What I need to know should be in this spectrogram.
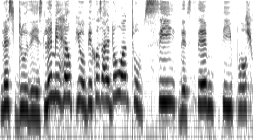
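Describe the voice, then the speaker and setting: A fairly slow voice with lively intonation, speaking with a Ugandan accent. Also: woman, high pitch for a woman. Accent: Ugandan, non-South African. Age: 40s. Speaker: property investor and psychologist. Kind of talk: radio interview.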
